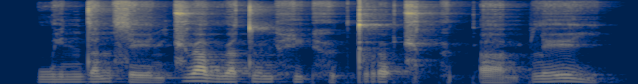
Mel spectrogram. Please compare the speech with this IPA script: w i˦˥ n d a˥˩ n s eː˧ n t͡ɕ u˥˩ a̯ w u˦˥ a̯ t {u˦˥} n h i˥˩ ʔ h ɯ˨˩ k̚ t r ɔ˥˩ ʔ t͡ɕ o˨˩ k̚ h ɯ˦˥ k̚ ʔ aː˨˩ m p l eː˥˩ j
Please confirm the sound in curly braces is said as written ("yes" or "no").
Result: yes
